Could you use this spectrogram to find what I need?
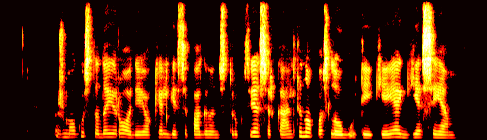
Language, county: Lithuanian, Alytus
